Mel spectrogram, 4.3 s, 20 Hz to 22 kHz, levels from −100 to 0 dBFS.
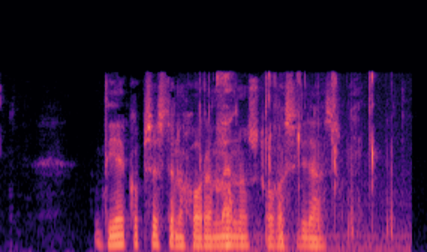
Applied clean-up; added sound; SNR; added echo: none; Chewing, mastication; 7 dB; none.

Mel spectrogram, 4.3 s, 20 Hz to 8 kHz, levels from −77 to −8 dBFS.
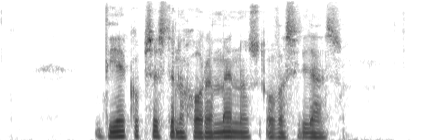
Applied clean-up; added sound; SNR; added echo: none; none; none; none.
